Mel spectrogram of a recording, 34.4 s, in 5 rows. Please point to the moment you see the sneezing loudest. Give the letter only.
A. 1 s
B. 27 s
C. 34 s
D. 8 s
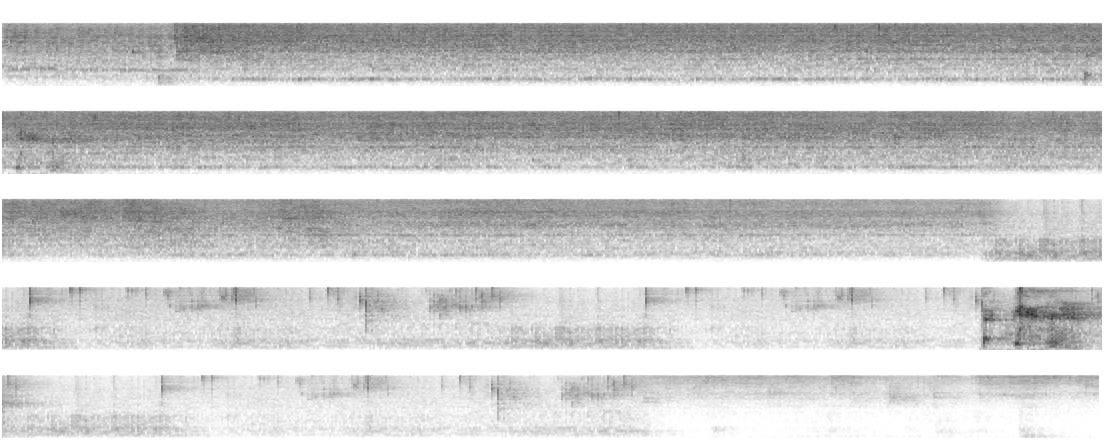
B.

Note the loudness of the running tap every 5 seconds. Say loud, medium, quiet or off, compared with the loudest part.
loud, loud, loud, medium, medium, quiet, quiet.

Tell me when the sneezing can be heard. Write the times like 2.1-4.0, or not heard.
6.8-7.5, 26.7-27.5.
